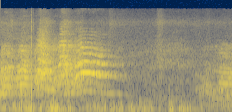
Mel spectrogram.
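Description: A person's loud, shrill cry, pitched and falling, over rumbling handling noise from the phone being jostled, with a sharp knock near the end.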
